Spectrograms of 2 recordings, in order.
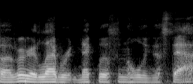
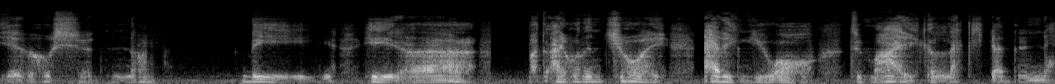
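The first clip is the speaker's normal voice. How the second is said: raspy voice, lower, quieter; 3 semitones lower, 6 dB quieter than usual. Speaker voicing a character who addresses the group, in a raspy voice. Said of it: "there's a raspy voice that sort of like comes us out there".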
